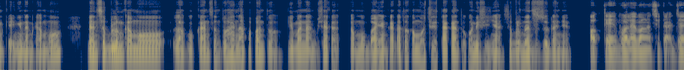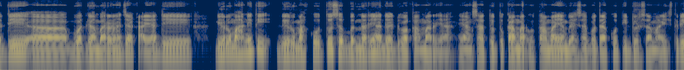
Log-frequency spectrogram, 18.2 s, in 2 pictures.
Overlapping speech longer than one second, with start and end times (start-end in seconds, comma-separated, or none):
none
